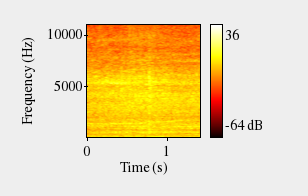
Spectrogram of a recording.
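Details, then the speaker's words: 2004 Ford Escape 3.0L V6 after head gasket, timing cover and oil pan repair, just restarted with battery previously disconnected, idle control relearning: steady low even hum, no misses or knocks; smooth and quiet. "nice and quiet it does take just a few minutes after you restart it uh for it to start learning the uh ID aler control"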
